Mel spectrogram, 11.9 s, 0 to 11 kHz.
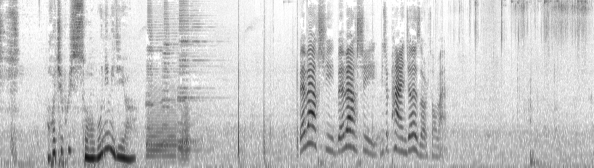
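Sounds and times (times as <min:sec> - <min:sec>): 
speech: 0:01.0 - 0:03.8, 0:06.0 - 0:09.0
old coins spilling and jingling: 0:09.1 - 0:11.8.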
